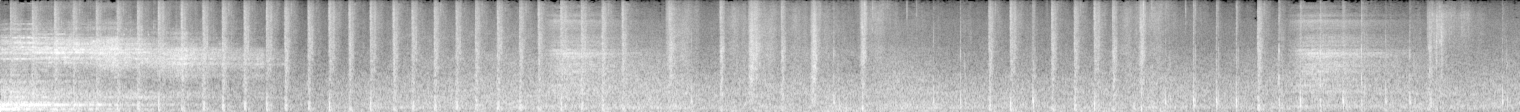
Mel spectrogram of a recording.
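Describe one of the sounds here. Armoured footsteps crunch steadily over stony ground.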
